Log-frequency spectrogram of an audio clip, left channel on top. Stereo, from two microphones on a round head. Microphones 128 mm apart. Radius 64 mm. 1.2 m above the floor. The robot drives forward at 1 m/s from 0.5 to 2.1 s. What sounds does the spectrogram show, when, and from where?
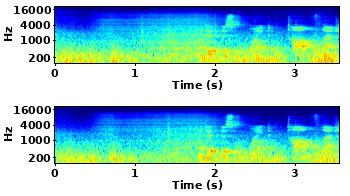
1.8 s a man speaking: 70° right (ahead or behind), 9 m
